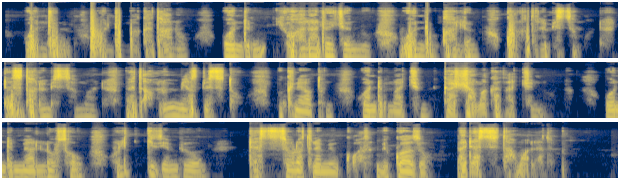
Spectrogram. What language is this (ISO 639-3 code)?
amh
